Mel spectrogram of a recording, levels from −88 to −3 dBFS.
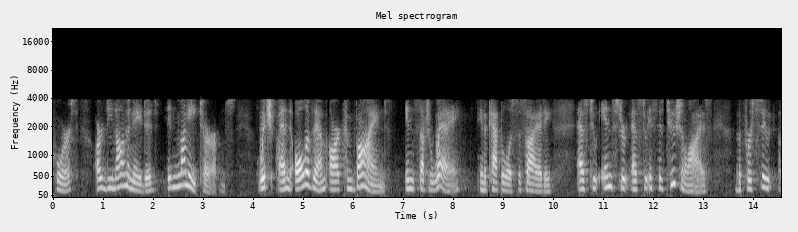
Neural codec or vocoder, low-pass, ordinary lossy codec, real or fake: codec, 16 kHz in and 24 kHz out, 0.6 kbps, FocalCodec, streaming, 2048 codes; 7.2 kHz; AAC, 16 kbps; fake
